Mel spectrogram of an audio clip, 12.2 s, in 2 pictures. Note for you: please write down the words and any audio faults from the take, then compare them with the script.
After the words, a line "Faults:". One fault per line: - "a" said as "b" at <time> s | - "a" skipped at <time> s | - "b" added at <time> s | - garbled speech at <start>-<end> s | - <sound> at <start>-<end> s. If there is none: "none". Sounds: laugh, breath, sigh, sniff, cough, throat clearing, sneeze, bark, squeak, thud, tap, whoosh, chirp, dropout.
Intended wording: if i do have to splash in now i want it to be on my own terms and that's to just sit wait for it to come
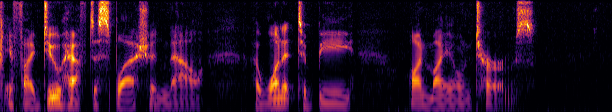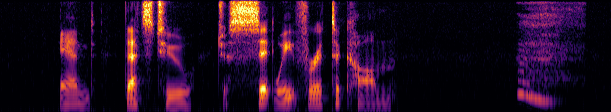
if i do have to splash in now i want it to be on my own terms and that's to just sit wait for it to come
Faults:
- sigh at 11.3-12.0 s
